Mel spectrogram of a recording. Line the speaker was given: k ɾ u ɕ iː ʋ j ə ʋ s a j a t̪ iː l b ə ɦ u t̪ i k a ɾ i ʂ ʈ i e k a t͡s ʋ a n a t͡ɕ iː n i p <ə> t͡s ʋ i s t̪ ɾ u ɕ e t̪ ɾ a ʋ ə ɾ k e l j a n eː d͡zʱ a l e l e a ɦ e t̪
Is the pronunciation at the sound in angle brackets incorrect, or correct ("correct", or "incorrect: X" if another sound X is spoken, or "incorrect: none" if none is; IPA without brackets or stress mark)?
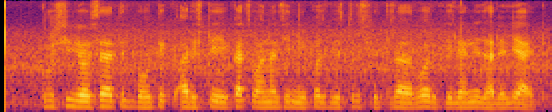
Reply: correct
